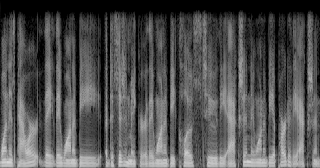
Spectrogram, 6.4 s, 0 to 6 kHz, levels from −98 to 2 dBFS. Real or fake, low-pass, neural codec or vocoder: real; 5.4 kHz; none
